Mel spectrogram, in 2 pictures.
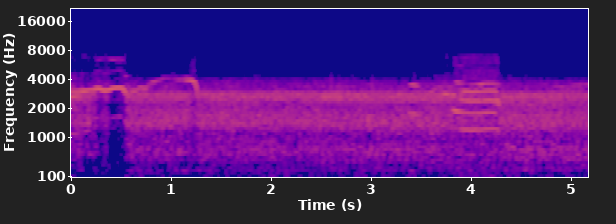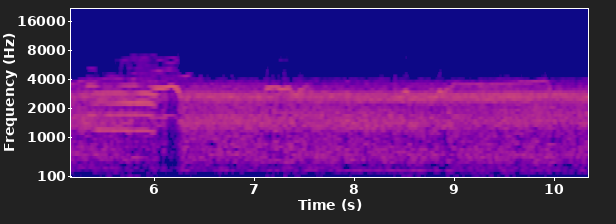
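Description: Bald eagle nestlings peeping while being fed: a short high call about four seconds in and another about six seconds in, with a few fainter chirps, over a steady background hiss.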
